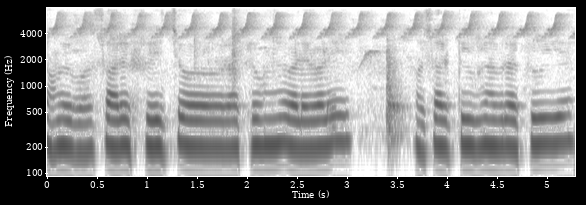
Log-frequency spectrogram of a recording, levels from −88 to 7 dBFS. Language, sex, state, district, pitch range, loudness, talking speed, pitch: Hindi, female, Uttar Pradesh, Hamirpur, 200-215 Hz, -33 LUFS, 145 wpm, 205 Hz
